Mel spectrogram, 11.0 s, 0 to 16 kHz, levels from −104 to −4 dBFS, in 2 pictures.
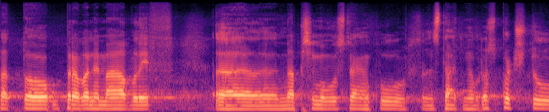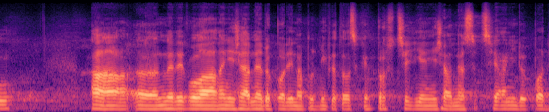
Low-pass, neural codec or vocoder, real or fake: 14.4 kHz; codec, 44.1 kHz, 2.6 kbps, SNAC; fake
